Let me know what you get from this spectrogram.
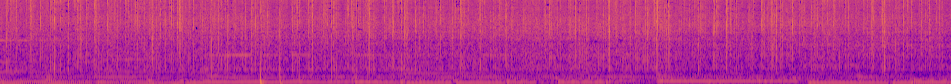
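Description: Basmati fried rice with carrot, leeks and egg crackling and sizzling in a hot wok. Soft background music with a low bass line plays underneath.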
